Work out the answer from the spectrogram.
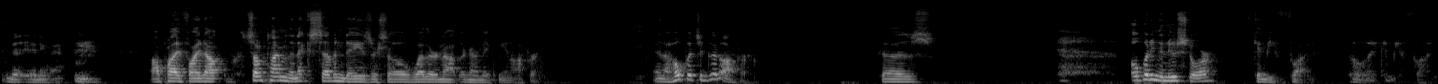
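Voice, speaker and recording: Speaking in a sing-song, mid-range voice at normal speed, the middle-aged or older grandfather leaves long pauses as he rambles. He's a casual home product reviewer with a lip full of dip.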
